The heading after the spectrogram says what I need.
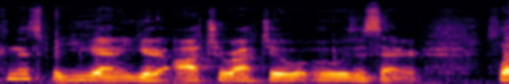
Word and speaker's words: Aatu Räty: So Cap Friendly, the reason I'm using this one is because, by the way, Aatu Räty, he's Finnish, so that's how you say his name.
